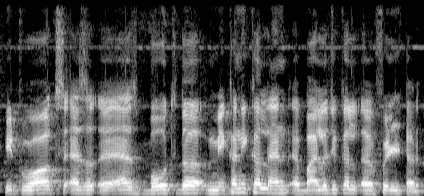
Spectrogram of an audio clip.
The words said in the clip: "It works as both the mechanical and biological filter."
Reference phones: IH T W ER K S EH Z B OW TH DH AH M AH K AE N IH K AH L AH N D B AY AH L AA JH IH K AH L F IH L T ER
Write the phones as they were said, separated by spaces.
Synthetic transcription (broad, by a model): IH T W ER K S EH Z B OW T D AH M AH K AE N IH K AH L AH N D B AY AH L AA JH IH K AH L F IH L T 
